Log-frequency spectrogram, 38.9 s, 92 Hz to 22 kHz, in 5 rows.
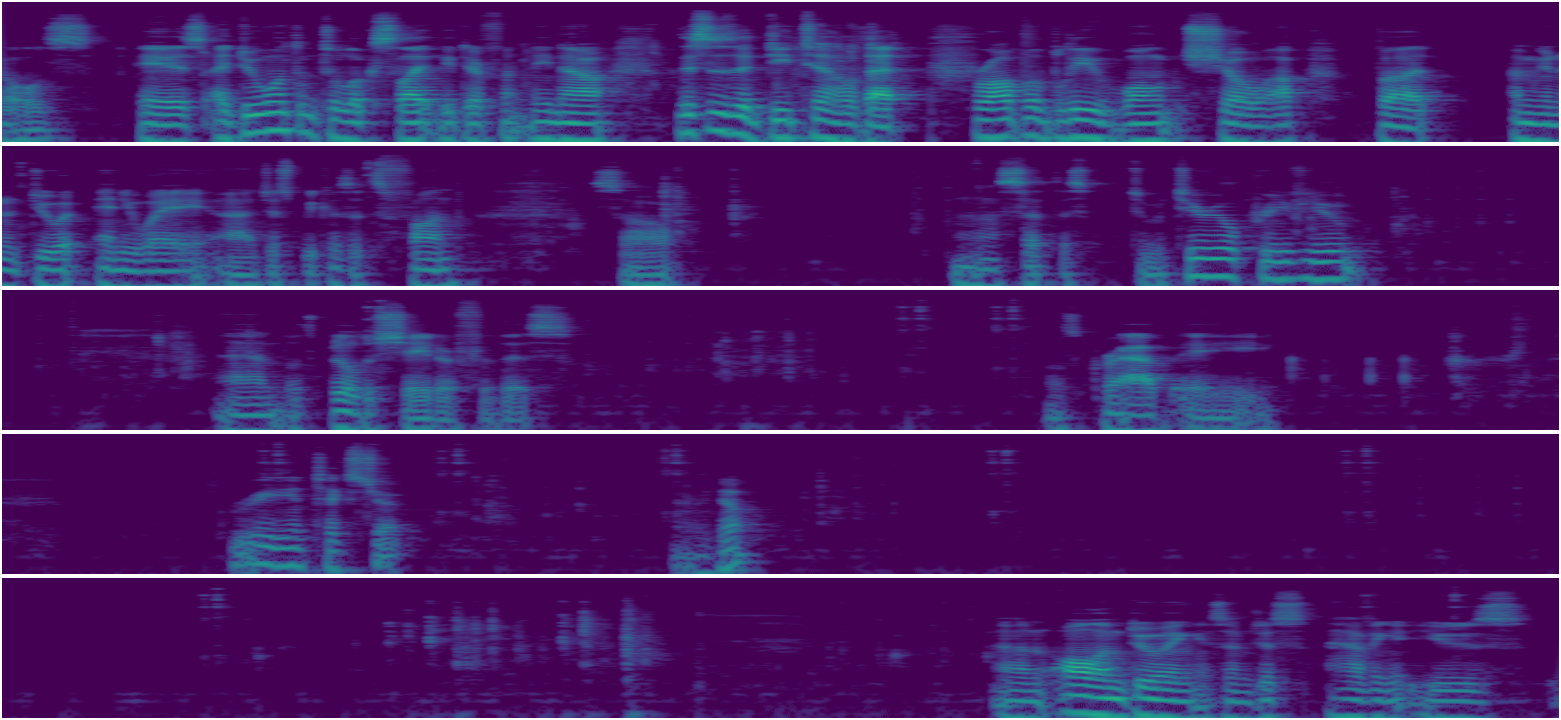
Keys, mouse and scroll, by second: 0.0 KP_Divide, 0.6 scroll up 1, 0.8 alt+middle click, 1.1-1.5 scroll down 2, 1.3 middle click, 2.9 alt+middle click, 3.2 Tab, 3.4 alt+middle click, 3.9 s, 5.1-5.9 scroll up 6, 5.7 middle click, 6.1 alt+middle click, 6.4 middle click, 7.9 click, 9.9 middle click, 10.4 middle click, 11.1 KP_Divide, 12.4 middle click, 12.7 z, 14.0 middle click, 14.7 Tab, 14.9 alt+middle click, 15.2 middle click, 15.7 middle click, 16.4 shift+F3, 17.4 click, 18.2 middle click, 18.4 middle click, 18.8 scroll down 1, 19.0 middle click, 19.4 shift+a, 25.9 ctrl+shift+click, 26.3 middle click, 26.3-26.8 scroll up 3, 26.7 click, 27.7 ctrl+t, 27.7 middle click, 28.0 scroll up 2, 28.3 click, 30.5 middle click, 31.0 scroll up 2, 32.1 click, 35.3 middle click, 35.5-36.1 scroll down 7, 35.8 middle click, 36.2 middle click, 36.6 scroll up 1, 36.8 middle click, 38.0 click.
